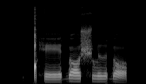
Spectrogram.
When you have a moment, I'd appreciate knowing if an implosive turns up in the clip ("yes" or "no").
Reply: yes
